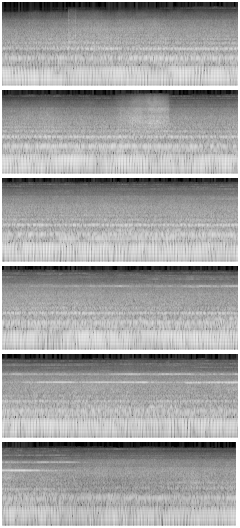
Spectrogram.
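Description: Diesel freight train passing at close range: a steady low diesel engine drone under the rolling of the cars. A short hiss comes about seven seconds in, and a high-pitched wheel squeal rises over it from about nineteen to twenty-four seconds in.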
